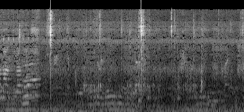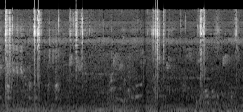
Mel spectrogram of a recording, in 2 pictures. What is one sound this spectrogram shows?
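A fish's scales scrape and rasp against a metal blade.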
